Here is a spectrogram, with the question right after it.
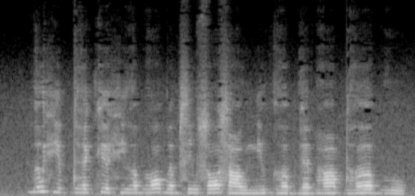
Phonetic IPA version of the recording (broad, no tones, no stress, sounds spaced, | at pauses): ɡ ə w fʲ ɜ b dʱ ɛ kʲ ʌ fʲ u ɦ ʌ bʱ ɔ b ɜ b s i w s ɔ s ɑː w mʲ u ɡʱ ʌ b ɡ ɛ bʱ ɑː b dʱ ʌː bʱ u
